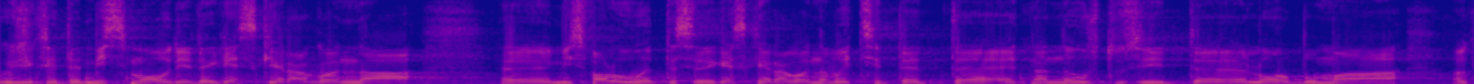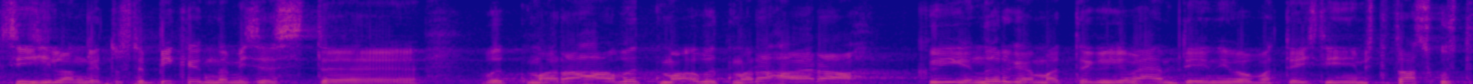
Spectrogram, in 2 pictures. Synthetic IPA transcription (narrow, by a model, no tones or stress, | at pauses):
kysikset̪ːˑet̪mismo̞ːd̪id̪e̞ke̞skeɾɑko̞nːɑ | misvɑluvɤt̪ːesːeeke̞skeɾɑko̞nːɑvɤt̪ʲsit̪ːˑeet̪ːet̪nɑd̪nɤwst̪usid̪̥lo̞ːbumɑ | ɑkt̪siːsilɑŋɡet̪ːˑu̥st̪e̞pikːˑe̞nd̪̥ɑmise̞st̪ | vɤt̪ːˑmɑɾɑɦɑvɤt̪ːˑmɑvɤt̪ːˑmɑɾɑɦɑæɾɑ | kɤjɡ̥e̞nɤrɡe̞mɑt̪ːˑjɑkɤjɡe̞væɦe̞mt̪e̞ːnivɑmɑt̪ːˑeeːsʲt̪iinimest̪e̞t̪ɑskust̪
